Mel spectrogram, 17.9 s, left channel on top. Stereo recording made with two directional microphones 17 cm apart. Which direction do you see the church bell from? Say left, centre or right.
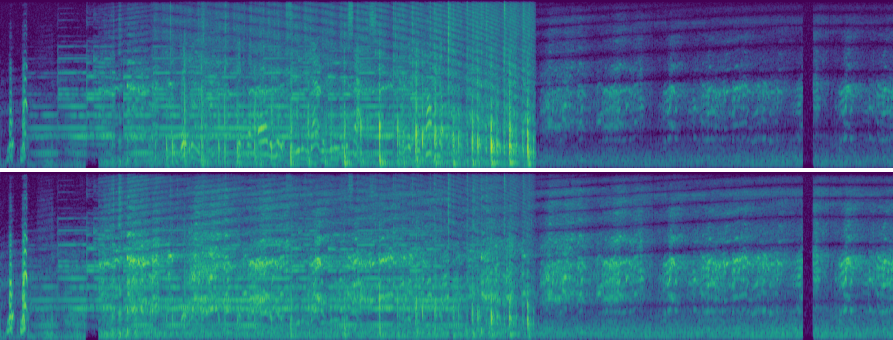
centre.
